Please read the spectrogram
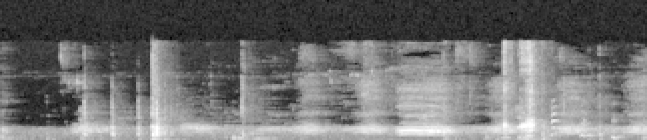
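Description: A few harsh bird calls, with a sharp knock about a second in.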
